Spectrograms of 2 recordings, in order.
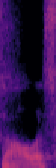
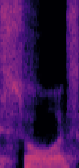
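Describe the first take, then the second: First: The name ends sounding like 'solace'. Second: The name ends sounding like 'solus'. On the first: The speaker calls it right. "actually I think it's pronounced Solace" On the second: The speaker calls it wrong. "I always say Solus"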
